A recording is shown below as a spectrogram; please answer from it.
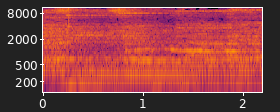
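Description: A woman and a man singing a song together into microphones, amplified through a PA, with live band accompaniment.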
